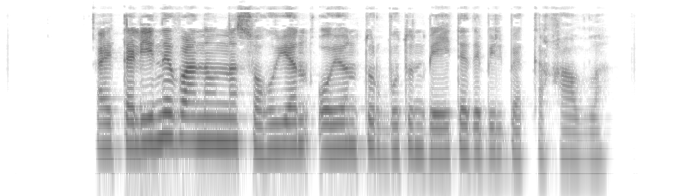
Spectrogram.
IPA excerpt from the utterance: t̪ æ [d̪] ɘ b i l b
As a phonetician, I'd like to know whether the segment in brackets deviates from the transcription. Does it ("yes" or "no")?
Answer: no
